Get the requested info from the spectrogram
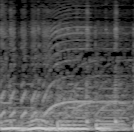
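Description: A Nigerian pop DJ mix played through a laptop and DJ controller, with a steady deep bass beat. A swooping sound effect rides over it: quick repeated swoops at the start that stretch into longer sweeping tones toward the end.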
